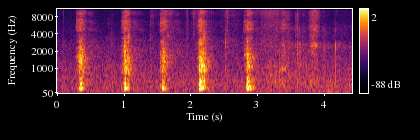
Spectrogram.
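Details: Five short, soft, dry cough bursts from a small puppy whose teeth have not all come in, about one every half second, over quiet room noise.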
